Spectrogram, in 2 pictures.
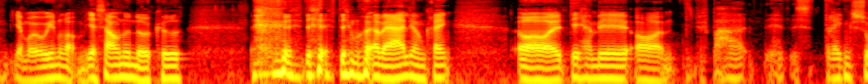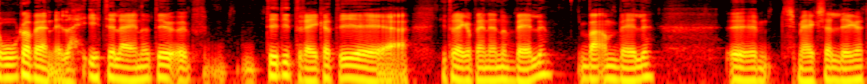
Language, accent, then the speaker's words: Danish; Langeland, Southern Denmark, Denmark; moved away as an adult; also born or lived in Svendborg; now in Odense, Denmark; jeg er opvokset på Langeland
